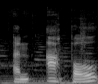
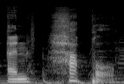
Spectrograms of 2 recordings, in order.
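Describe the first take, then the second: First: Apple starts directly with a vowel sound. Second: Apple starts with an added h sound. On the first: The speaker calls it right. "instead of saying an apple" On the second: The speaker calls it wrong. "they add an extra H sound before a vowel"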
